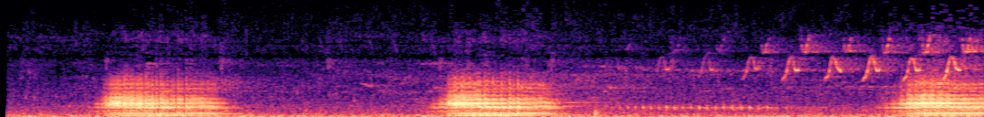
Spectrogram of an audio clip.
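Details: American bullfrog in a wild pond, calling amid mating, territory and fighting activity: three loud, deep, droning harmonic croaks, each under a second long and spaced about two seconds apart, with faint high bird chirps near the end.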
